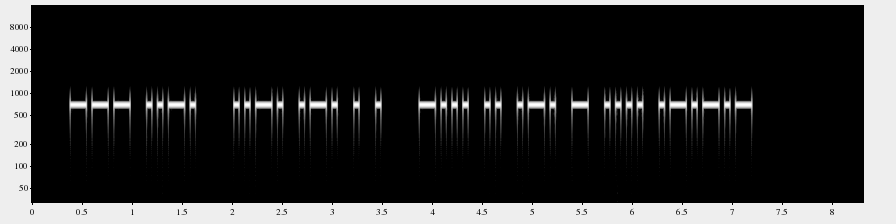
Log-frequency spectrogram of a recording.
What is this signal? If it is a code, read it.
Morse code, heard as a keyed tone, about 21 wpm, 700 Hz. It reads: OF FREE BIRTH.
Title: Sentences from Top 1000 Words - Review Part 5 - 22wpm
